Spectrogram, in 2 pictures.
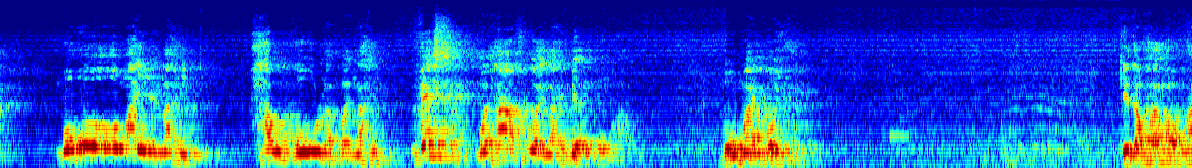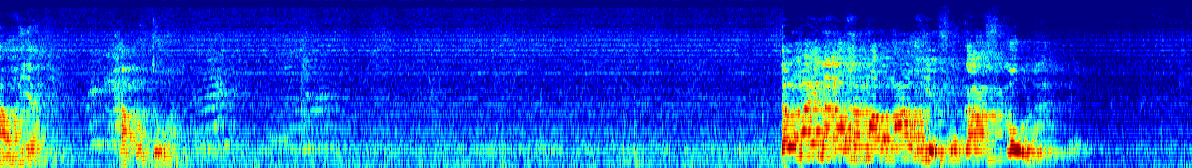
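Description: A man speaks with animation through a microphone, in bursts separated by pauses.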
